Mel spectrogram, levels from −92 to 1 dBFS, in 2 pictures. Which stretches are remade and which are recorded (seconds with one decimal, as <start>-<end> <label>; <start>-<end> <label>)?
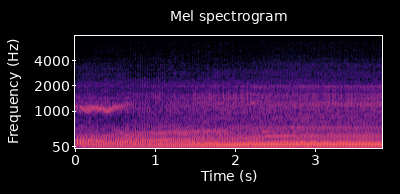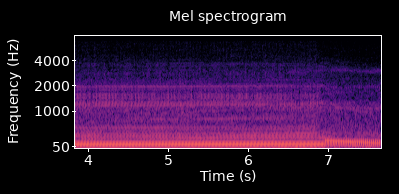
0.0-0.7 remade; 0.7-2.2 recorded; 2.2-2.8 remade; 2.8-7.7 recorded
